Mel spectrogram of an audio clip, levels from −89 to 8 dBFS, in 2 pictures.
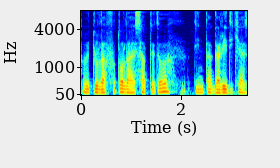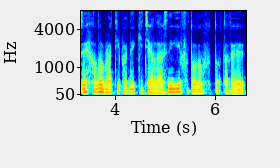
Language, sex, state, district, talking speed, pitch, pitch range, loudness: Nagamese, male, Nagaland, Kohima, 200 wpm, 110 Hz, 105-120 Hz, -21 LUFS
